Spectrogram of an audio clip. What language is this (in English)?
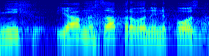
Croatian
